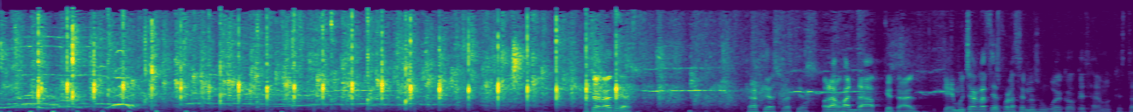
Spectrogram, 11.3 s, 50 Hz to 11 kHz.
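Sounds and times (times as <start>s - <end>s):
whoops from a studio audience: 0.0s - 4.8s
studio audience applause welcoming a guest: 0.0s - 8.7s
speech: 5.9s - 6.4s, 7.5s - 11.3s.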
